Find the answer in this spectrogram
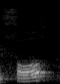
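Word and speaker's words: voll: In German, a V is pronounced like an F, so you say full.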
